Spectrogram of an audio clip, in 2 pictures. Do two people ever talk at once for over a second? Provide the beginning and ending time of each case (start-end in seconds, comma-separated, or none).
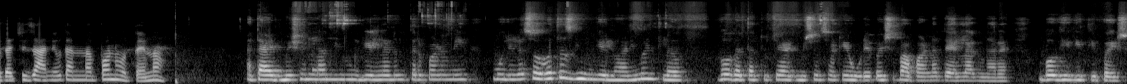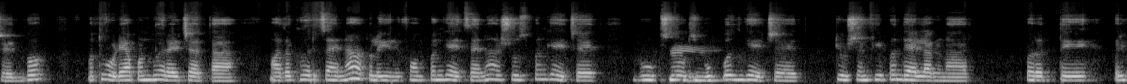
none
